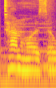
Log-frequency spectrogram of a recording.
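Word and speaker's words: Tannhäuser: Tannhauser. We'd pronounce it Tannhauser with an umlaut.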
